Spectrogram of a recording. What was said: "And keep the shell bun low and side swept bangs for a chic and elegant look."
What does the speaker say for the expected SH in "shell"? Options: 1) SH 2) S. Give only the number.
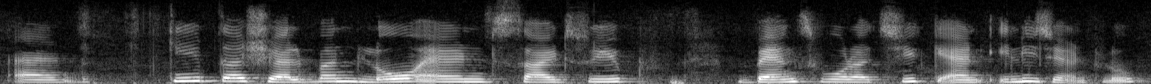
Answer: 1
